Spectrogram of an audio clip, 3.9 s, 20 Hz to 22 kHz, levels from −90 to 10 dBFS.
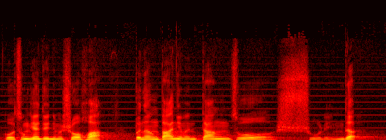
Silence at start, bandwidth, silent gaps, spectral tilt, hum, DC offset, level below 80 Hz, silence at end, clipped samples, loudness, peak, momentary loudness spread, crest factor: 0.05 s; 16 kHz; none; -6.5 dB/octave; none; under 0.1%; -70 dBFS; 0.3 s; under 0.1%; -29 LUFS; -10 dBFS; 14 LU; 20 dB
